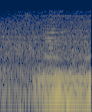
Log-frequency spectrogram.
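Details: Low, buzzing snore swelling in during a sleeping French bulldog's in-breath, steady and tonal by the end: snoring.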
